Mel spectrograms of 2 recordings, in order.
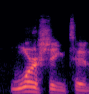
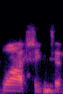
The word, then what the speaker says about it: Washington: in the state of Washington as we say it here in Pittsburgh others would likely pronounce it Washington I don't see an r on the screen not yet there isn't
